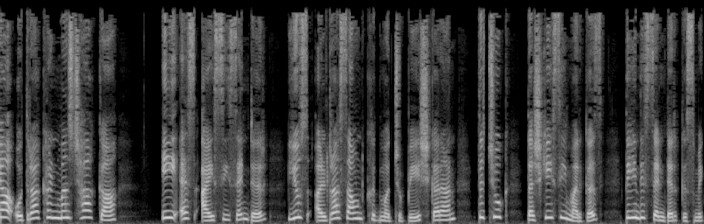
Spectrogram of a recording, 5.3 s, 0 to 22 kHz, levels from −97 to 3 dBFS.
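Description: From start to end, the speech plays at double speed and an octave higher. The audio was read two samples at a time.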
